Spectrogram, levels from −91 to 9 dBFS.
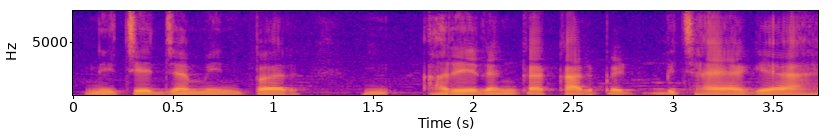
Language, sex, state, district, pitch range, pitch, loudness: Hindi, male, West Bengal, Alipurduar, 115-130 Hz, 120 Hz, -19 LUFS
